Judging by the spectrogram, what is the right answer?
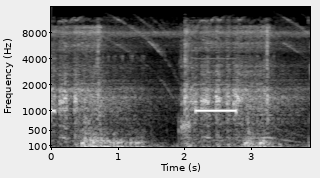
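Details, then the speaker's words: A Jeep Wrangler with a newly fitted starter catches and rumbles unevenly, sags almost to stalling, then hunts. It hesitates badly on start with unstable idle. The owner suspected the catalytic converter, but cutting it off did not help. "Hear how it's hesitating really bad. Yes, dear. Yes, dear. Yes, dear. Shut up. Anyway, sometimes it idles, sometimes it doesn't."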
